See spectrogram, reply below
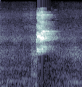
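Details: A single short, high, scratchy squawk from a cockatiel kept in an aviary with opaline birds, rising out of faint background hiss and fading within a quarter second.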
